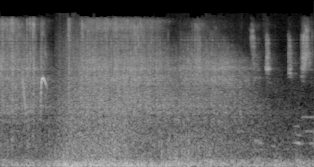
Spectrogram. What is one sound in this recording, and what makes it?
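An explosion booms with a low rumble.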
